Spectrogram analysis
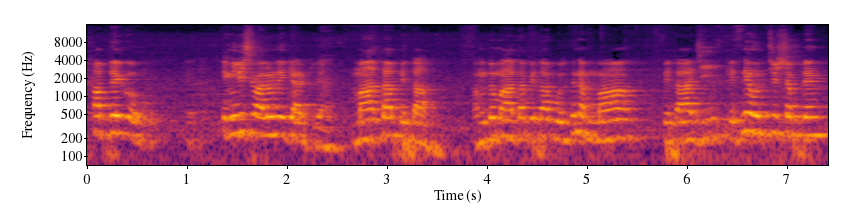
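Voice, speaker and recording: Recorded in an echoey hall with faint ambience and a little hiss or hum, a Rajasthani man speaks at a moderate pace in a high voice. He teaches Jain scripture to a live audience, joking and chatting and frequently addressing them as brother.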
